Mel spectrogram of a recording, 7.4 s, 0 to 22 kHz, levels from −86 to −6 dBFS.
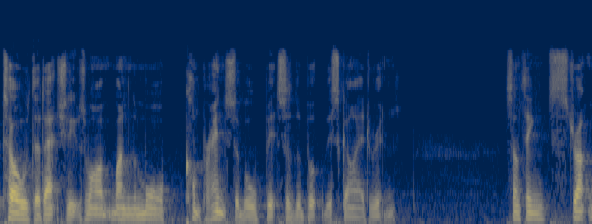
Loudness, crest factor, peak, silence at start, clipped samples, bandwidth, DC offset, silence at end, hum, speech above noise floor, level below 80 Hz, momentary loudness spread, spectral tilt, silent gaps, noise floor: -36 LUFS; 24 dB; -12 dBFS; 0 s; under 0.1%; 9.6 kHz; under 0.1%; 0 s; none; 33 dB; -56 dBFS; 9 LU; -5.5 dB/octave; none; -68 dBFS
